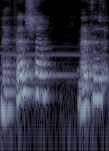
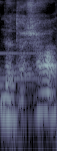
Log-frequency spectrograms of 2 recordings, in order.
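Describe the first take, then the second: First: It is called softly, soothingly, like a mother. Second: It is called out harshly and abruptly.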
